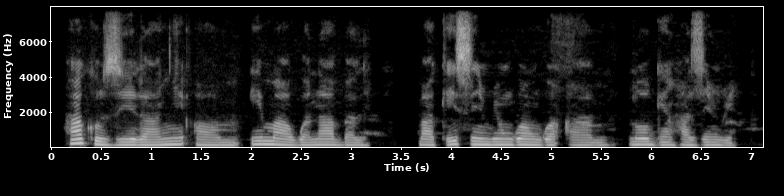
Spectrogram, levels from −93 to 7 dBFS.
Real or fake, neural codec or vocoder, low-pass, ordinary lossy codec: real; none; none; none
